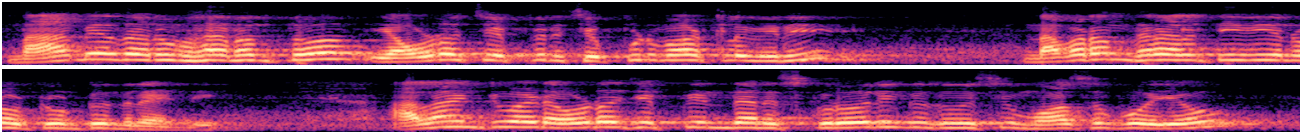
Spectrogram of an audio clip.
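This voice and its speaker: A man's voice: very high voice, a little fast. A man in his fifties voicing an exasperated seventy-year-old Brahmin husband who explains patiently in a story. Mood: explaining. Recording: tinny phone-like sound, faint hiss.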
